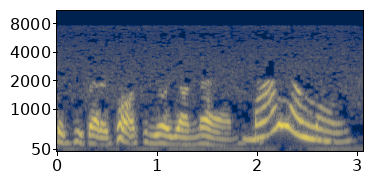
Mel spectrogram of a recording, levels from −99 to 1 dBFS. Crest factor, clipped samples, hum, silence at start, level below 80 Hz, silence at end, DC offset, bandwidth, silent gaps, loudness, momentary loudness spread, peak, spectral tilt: 14 dB; under 0.1%; none; 0 s; -58 dBFS; 0.15 s; under 0.1%; 7.6 kHz; none; -20 LUFS; 9 LU; -6 dBFS; -7.5 dB/octave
